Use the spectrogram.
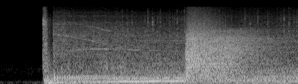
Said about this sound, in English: Boy, that salt really ate through the car. And the exhaust pipe is leaking.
